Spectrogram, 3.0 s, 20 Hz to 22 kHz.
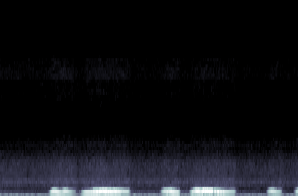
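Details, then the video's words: Short-legged wild-caught spotted dove giving continuous cooing beside a decoy bird, recorded 6 November 2024: paired hoarse coos, a short note followed by a longer wavering one, repeated about once a second over a faint low hum. "gù liền với mồi Đồng TT"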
